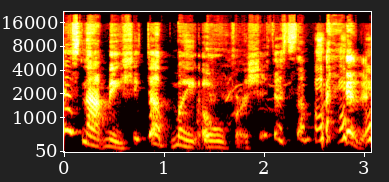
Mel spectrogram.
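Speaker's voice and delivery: high, laughing mock accusing tone. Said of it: "I was like".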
